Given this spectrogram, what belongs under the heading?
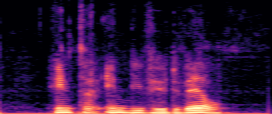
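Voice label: "interindividueel", Dutch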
